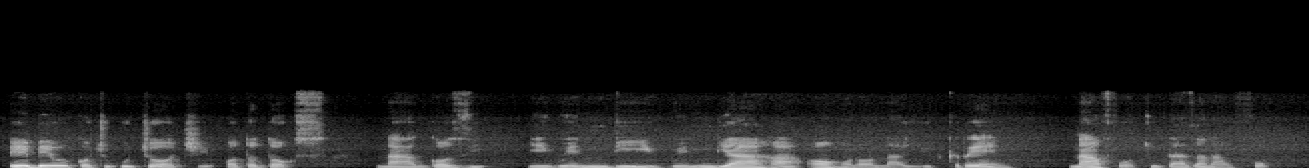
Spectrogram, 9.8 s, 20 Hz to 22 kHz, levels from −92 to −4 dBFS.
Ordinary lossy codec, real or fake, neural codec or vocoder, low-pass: none; real; none; 9.9 kHz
